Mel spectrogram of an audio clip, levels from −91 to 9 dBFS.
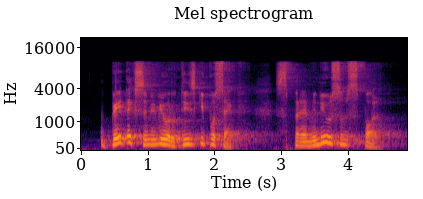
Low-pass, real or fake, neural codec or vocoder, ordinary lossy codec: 9.9 kHz; fake; vocoder, 22.05 kHz, 80 mel bands, Vocos; none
